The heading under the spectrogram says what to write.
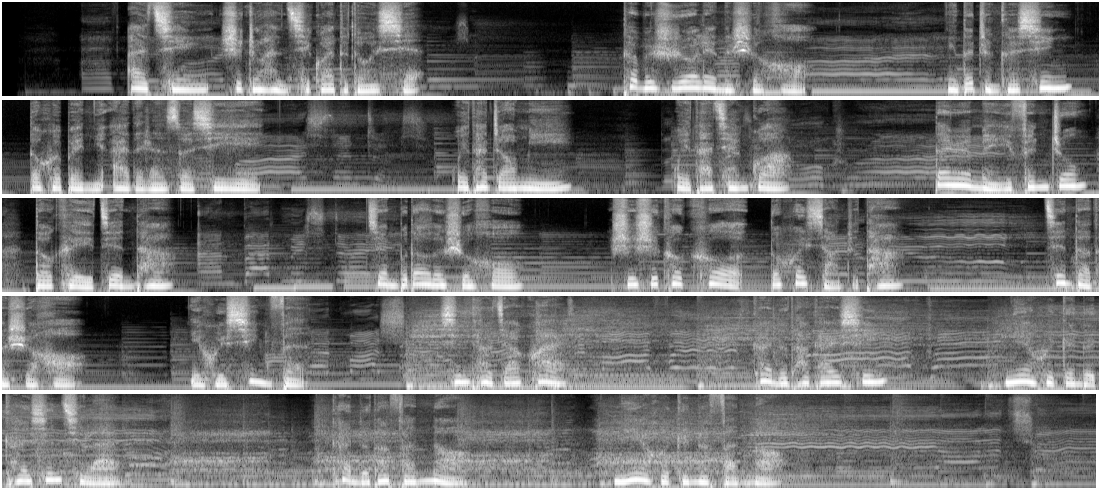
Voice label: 女-独白-婚礼-爱情

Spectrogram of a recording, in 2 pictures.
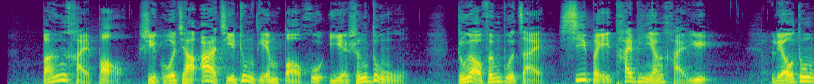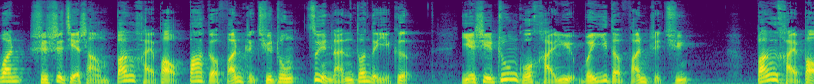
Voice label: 男 解说词; 斑海豹保护区视频

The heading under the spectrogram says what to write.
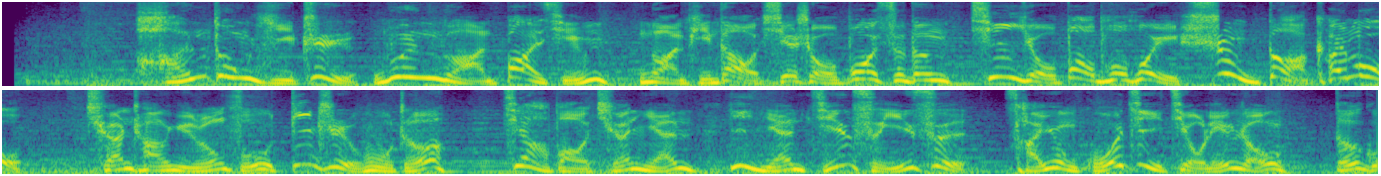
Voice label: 男, 促销, 电视购物; 波司登羽绒服

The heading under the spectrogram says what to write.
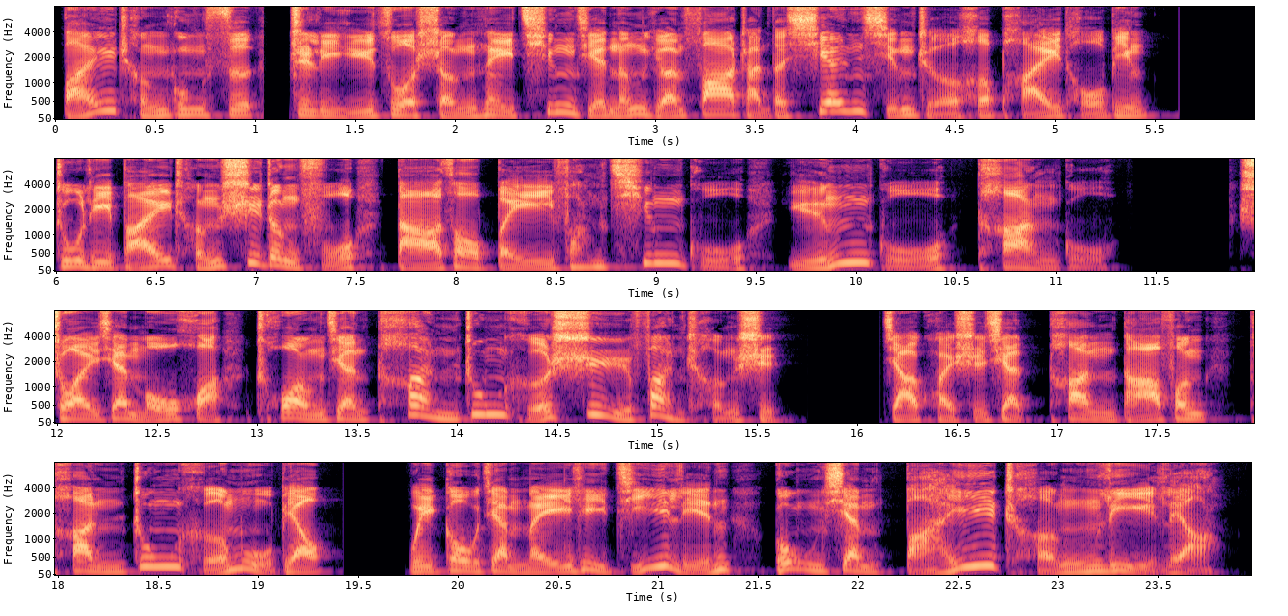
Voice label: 男 企业汇报; 白城节能

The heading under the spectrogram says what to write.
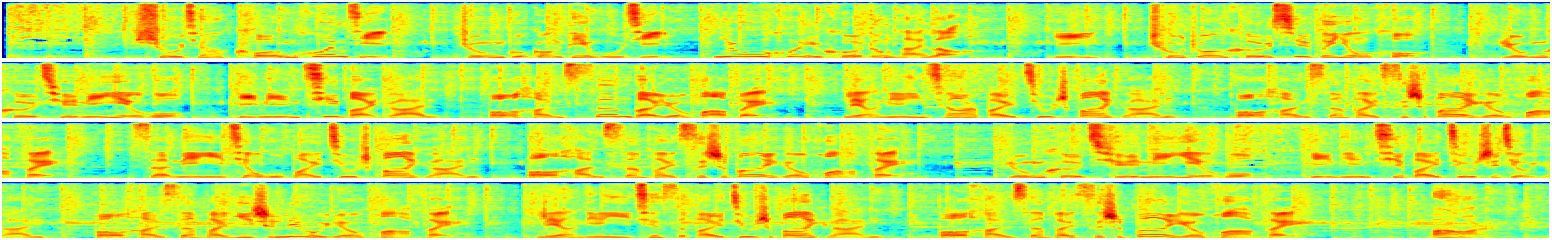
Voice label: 男 广告 青春声线

